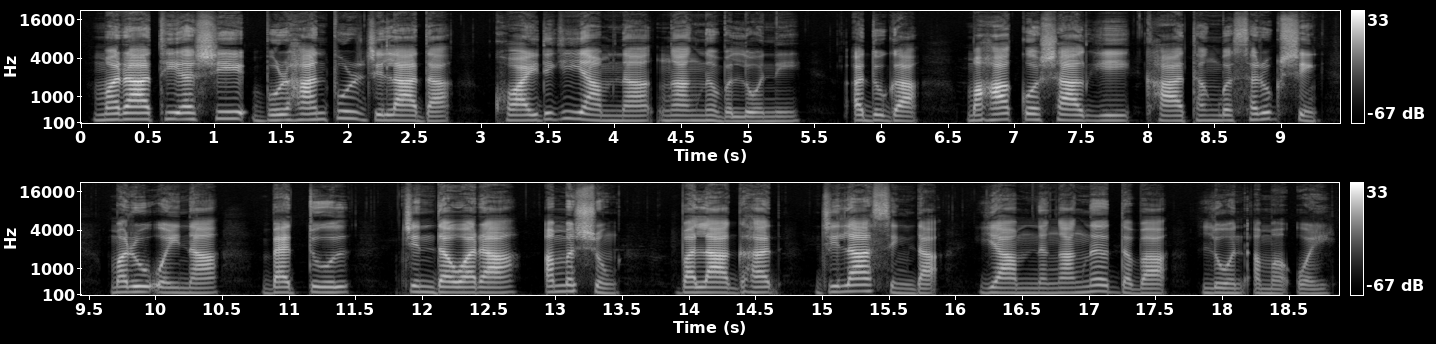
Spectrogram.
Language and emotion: Manipuri, neutral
